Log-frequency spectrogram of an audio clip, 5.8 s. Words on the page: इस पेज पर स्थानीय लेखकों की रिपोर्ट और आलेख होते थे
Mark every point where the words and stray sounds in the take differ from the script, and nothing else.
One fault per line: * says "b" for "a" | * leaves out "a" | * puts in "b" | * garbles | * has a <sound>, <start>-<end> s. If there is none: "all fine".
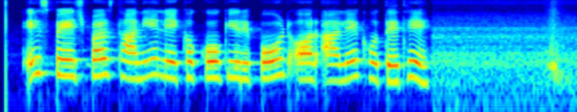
* has a whoosh, 5.4-5.7 s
